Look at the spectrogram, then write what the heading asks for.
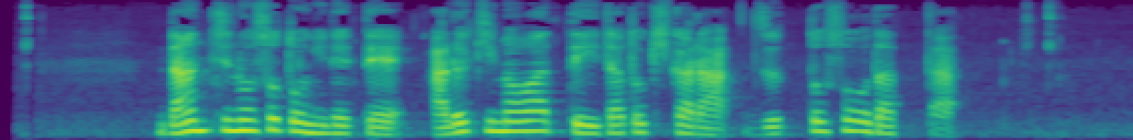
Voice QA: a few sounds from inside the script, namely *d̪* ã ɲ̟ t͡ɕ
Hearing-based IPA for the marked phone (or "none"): d̪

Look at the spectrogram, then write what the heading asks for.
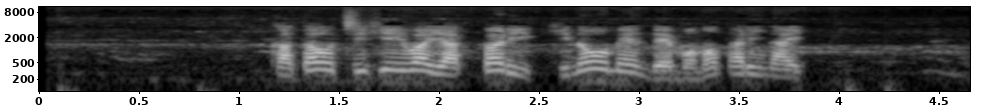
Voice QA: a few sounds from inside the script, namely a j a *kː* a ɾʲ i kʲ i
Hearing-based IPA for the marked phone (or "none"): pː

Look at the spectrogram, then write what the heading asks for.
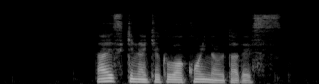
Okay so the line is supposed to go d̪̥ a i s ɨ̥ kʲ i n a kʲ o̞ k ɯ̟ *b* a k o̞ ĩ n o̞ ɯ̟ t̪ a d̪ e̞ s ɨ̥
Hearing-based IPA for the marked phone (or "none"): β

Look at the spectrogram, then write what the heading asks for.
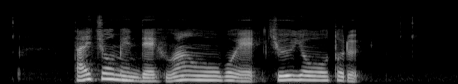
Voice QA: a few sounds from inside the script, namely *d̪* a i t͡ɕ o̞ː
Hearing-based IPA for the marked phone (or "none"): t̪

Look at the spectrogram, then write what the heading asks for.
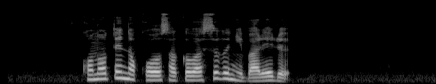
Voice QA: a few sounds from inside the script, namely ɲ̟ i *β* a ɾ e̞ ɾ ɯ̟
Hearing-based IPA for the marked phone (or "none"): b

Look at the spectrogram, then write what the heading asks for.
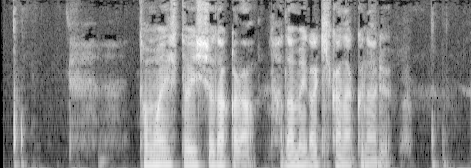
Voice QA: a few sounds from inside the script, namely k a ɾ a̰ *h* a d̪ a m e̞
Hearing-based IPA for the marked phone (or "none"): h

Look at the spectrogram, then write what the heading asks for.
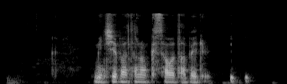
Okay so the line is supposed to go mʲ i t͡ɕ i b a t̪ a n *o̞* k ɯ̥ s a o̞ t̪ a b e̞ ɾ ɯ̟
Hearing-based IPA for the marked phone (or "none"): o̞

